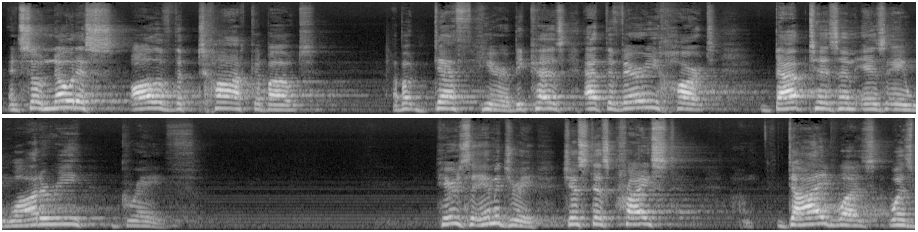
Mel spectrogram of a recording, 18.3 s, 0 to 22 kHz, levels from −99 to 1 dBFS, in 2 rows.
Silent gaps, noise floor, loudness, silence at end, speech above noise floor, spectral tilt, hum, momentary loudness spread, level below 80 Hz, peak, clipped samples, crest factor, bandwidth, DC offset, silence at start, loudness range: none; -57 dBFS; -21 LUFS; 0 s; 36 dB; -3.5 dB/octave; none; 18 LU; -78 dBFS; -4 dBFS; under 0.1%; 20 dB; over 20 kHz; under 0.1%; 0.05 s; 9 LU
